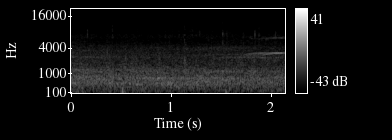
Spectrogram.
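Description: Stadium crowd noise, a steady wash of cheering and applause as a goal is celebrated.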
